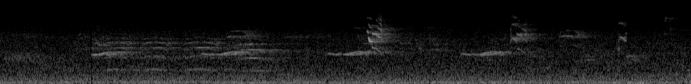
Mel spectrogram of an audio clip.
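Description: Background birds calling: a scatter of short, arched whistled notes, with a sharp rising chirp about three and a half seconds in.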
